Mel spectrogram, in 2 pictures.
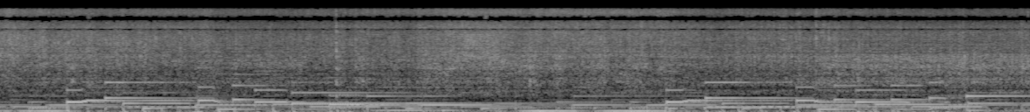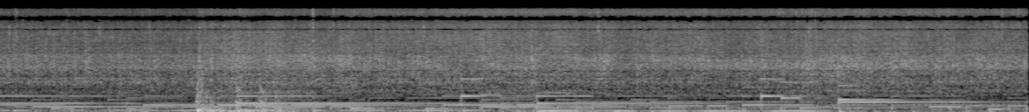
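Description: Sliced beef sizzling as it stir-fries in a hot nonstick pan, stirred with chopsticks, with sliced onion tipped in partway and a brief sharp knock about twelve seconds in. Soft background music plays underneath.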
